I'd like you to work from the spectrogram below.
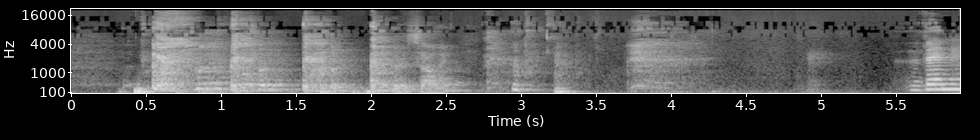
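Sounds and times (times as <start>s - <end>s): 
person coughing: 0.4s - 3.4s
speech: 2.2s - 3.4s, 5.6s - 5.9s.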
